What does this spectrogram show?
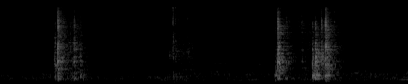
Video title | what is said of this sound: green and green:mediterranean pasta, greek salad, and loukoumades | you can hear how crispy they are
